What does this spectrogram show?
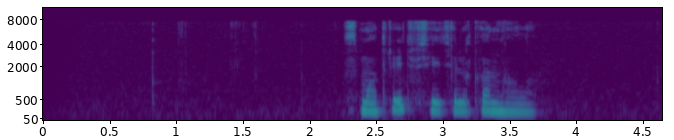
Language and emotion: Russian, neutral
